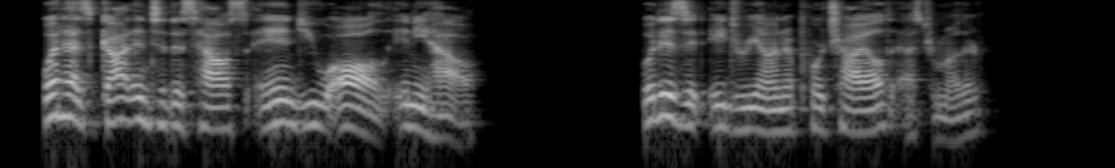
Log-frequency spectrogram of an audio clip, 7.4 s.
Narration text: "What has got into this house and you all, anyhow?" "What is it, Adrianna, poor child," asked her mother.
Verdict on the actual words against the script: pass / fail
pass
